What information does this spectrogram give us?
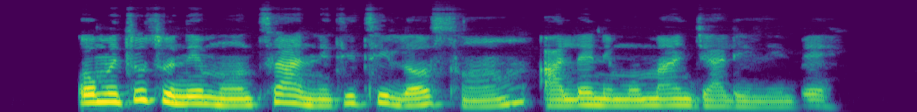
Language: Yoruba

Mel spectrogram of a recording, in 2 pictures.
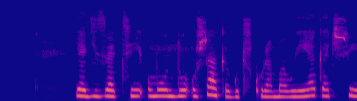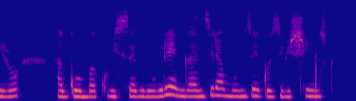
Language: Kinyarwanda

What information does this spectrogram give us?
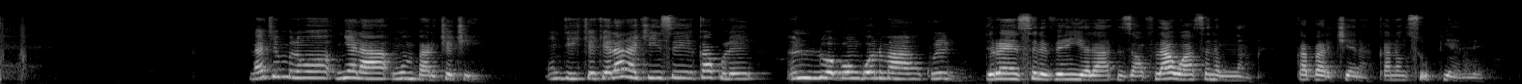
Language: Dagbani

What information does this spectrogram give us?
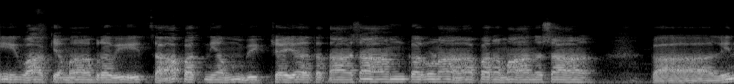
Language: Hindi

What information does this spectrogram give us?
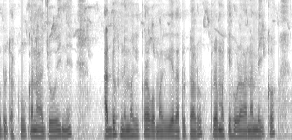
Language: Kikuyu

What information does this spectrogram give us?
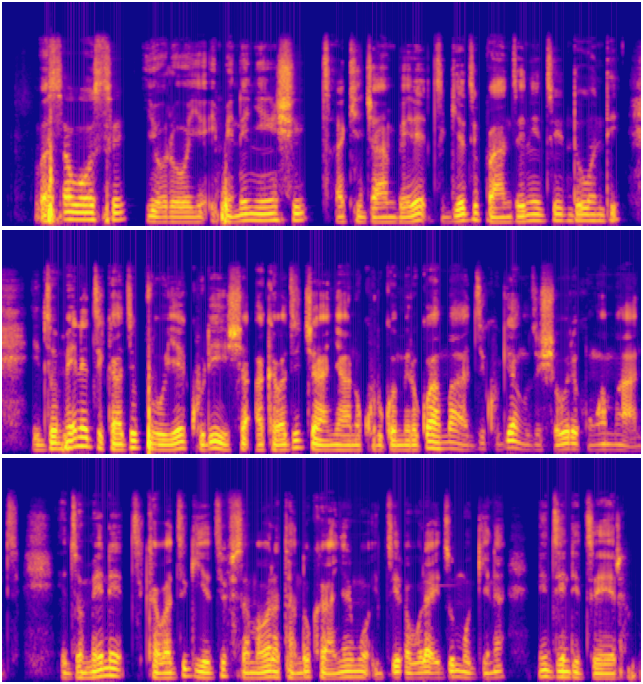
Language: Rundi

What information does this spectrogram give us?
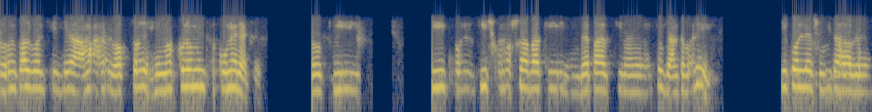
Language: Bangla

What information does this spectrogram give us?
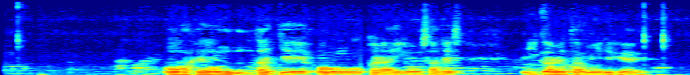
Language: Guarani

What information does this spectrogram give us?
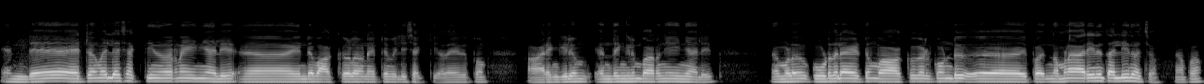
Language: Malayalam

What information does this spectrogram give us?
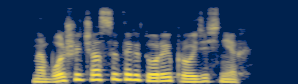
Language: Belarusian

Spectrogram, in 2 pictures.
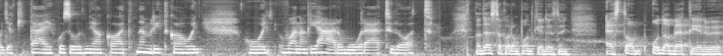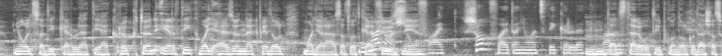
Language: Hungarian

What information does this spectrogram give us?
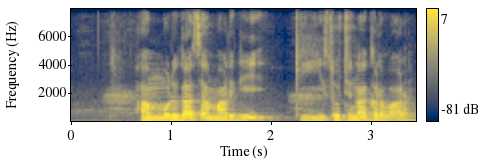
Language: Magahi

